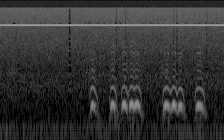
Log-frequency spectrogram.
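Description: Great horned owl hooting: a run of deep, short hoots starting about two seconds in, in two rhythmic phrases of several notes each with a brief gap between them.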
